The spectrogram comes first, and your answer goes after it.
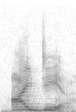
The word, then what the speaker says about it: idea: d do not say idear idea has the three syllables and not have the r on the end an idea is a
